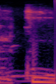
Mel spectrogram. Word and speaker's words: mkuu: You need to work on the U's. Yes. You want to bring the U in it. It's U. It's not you. Ooh. Okay. Ooh. Ooh. That's what you say. Mkuu.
